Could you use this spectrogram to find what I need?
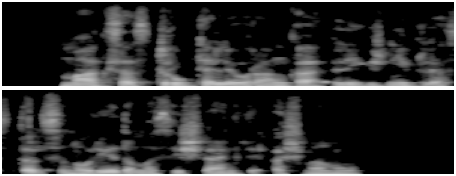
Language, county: Lithuanian, Marijampolė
